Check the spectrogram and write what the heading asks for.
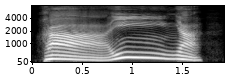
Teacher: Esse I é tônico, veja, ele faz hiato com a vogal anterior e está sozinho na sílaba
